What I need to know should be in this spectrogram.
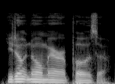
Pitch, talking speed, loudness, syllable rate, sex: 100 Hz, 210 wpm, -17 LUFS, 6.7 syllables/s, male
